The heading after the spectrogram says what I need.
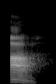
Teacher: it's still going to be ah but it's going to be a little shorter it's going to be a medium length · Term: shorter ah sound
